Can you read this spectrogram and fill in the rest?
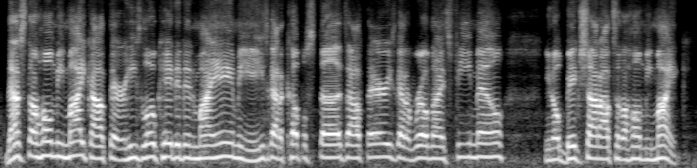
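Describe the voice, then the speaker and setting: A man's voice: sits high, fairly even intonation, normal speed, a bit bright, no room sound. A man in his late thirties, a dog breeder hosting a casual livestream and answering viewer comments in laid-back street slang. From United States. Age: 30s.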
